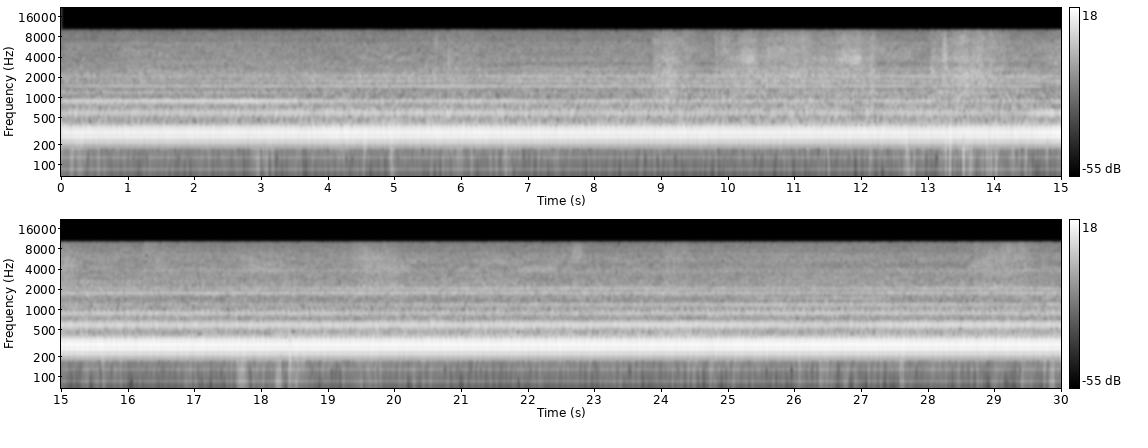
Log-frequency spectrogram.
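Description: Vacuum cleaner motor running steadily with a steady whine, drawing air through a long extension tube held at a yellow jacket nest entrance. A few brief rushing sounds come through the middle, and it grows a little louder about halfway.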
